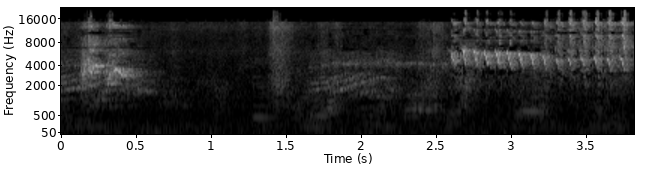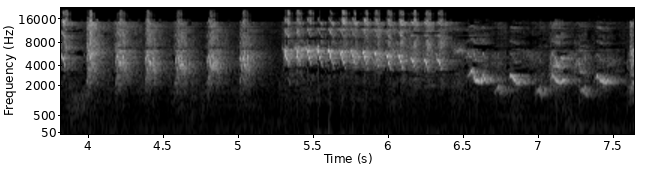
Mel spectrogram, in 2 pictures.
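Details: Oriental magpie-robin song, described as rich song material: bursts of high, rapidly repeated metallic notes in fast runs, broken by lower sliding whistles and ending in clear chirps, with a person's voice murmuring underneath.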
